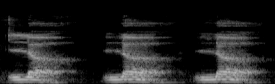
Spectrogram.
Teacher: जीवा तो तालु को छुएगी लेकिन हवा किधर से निकलेगा, बगल से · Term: पार्श्विक व्यंजन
